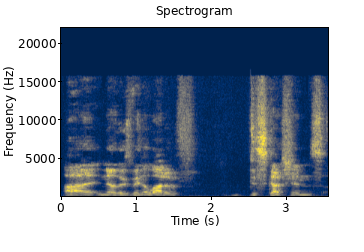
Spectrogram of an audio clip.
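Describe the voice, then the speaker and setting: Very low-voiced woman running a tabletop game. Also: level tone, takes it slowly. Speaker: game master. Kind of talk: casual tabletop game narration and banter.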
